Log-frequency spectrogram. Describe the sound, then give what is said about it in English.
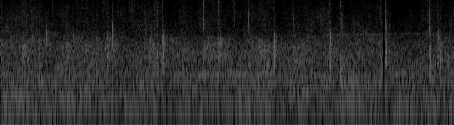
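A crowd applauds at President Biden's State of the Union address, a dense wash of many hands clapping with a few sharper claps popping out, steady and fairly loud throughout with no clear voices. “Here we go, they're cheering, man.”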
